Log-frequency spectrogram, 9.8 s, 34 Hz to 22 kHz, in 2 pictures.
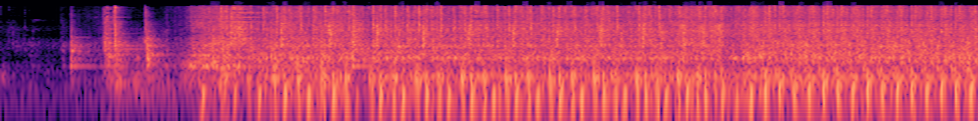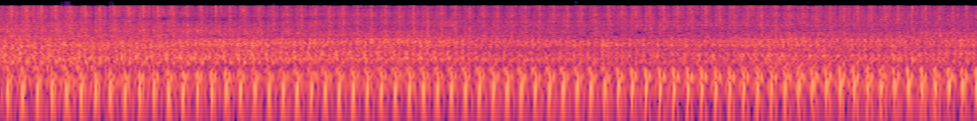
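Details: Yerf-Dog go-kart repowered with a built Honda GX160, pull-started since battery is dead: a couple of quick pulls, catches and settles into a steady, even putter with no misses; normal running.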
